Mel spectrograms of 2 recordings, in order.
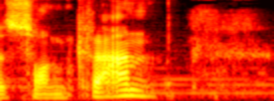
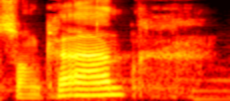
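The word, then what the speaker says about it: Songkran: holiday next week uh son kran and they always laugh at me when i say it out here because i say it wrong but it's called son khan and we're gonna go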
